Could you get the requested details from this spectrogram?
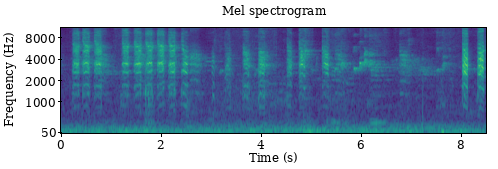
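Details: Baby birds being fed, with rapid, scratchy begging calls in quick bursts at first, then sparser harsh notes and a short loud pair near the end, over a steady low rumble.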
